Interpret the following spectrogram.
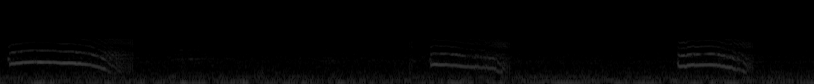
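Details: Mother cat and kittens spending the day together; three clear, bent meows spaced about a second and a half apart, each starting high, curving over and sliding downward, against a low room rumble.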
